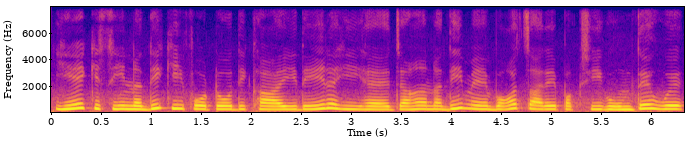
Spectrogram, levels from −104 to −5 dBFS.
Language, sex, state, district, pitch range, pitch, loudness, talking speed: Hindi, female, Rajasthan, Jaipur, 240-285 Hz, 255 Hz, -12 LUFS, 170 wpm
